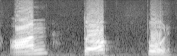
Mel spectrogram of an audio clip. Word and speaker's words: অন্তঃপুর: তাহলে বিসর্গের পরে কোন বর্ণটা আছে দেখো। প আছে তাহলে প এখানে কয়বার হবে? দুইবার হবে।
